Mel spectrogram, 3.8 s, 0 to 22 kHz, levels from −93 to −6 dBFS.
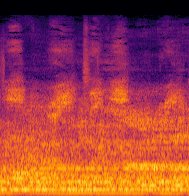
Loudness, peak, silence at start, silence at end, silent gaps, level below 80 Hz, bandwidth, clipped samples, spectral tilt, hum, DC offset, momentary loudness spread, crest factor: -16 LUFS; -4 dBFS; 0 s; 0 s; none; -32 dBFS; 14 kHz; under 0.1%; -6.5 dB/octave; none; under 0.1%; 1 LU; 12 dB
